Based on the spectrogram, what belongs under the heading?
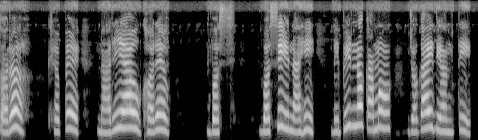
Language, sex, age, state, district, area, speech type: Odia, female, 18-30, Odisha, Rayagada, rural, spontaneous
